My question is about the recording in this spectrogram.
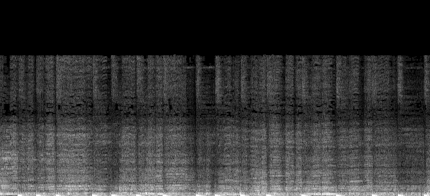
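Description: Mexican brass band (banda) playing: sousaphones pump a steady bass line of short notes, about three to four a second, under drums and percussion.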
